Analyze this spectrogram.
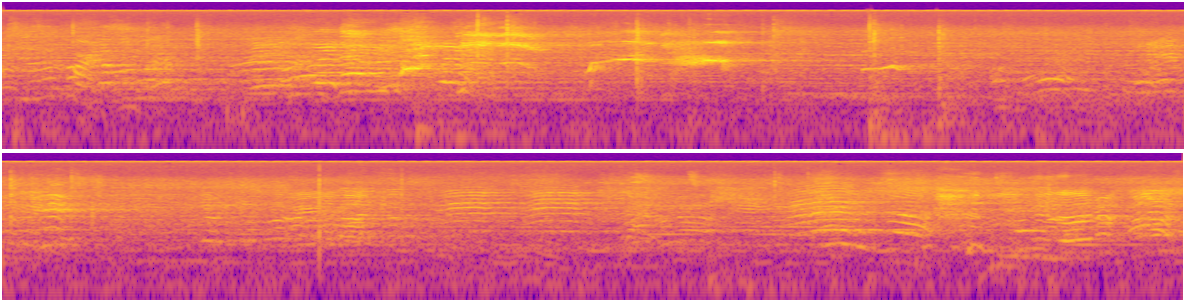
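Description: Young women shout and call out to each other across a large echoing hall.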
